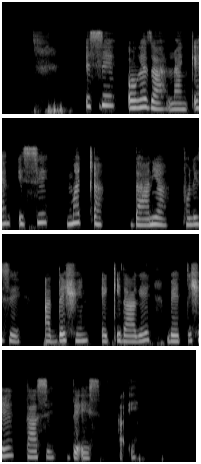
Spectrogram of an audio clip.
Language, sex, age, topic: Gamo, female, 25-35, government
